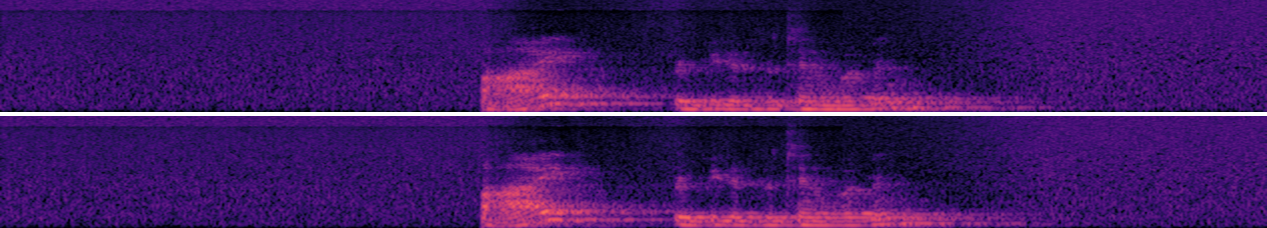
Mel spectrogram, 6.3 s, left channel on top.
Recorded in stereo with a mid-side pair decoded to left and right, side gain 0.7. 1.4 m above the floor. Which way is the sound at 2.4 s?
15° right.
